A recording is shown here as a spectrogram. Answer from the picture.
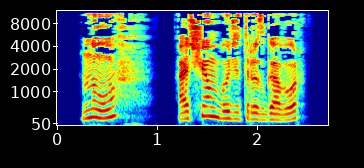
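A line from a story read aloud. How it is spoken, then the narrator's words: Snorting. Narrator (Russian): хмыкнула девушка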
